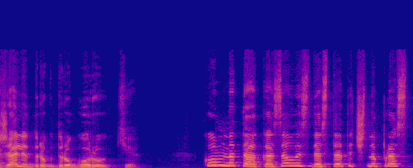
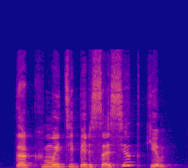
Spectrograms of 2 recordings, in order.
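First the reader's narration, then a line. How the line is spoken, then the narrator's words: Cheerful question. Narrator (Russian): весело спросила Кейтлин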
